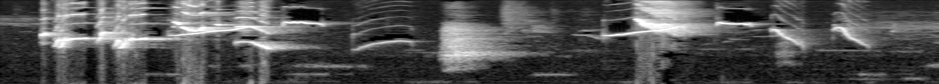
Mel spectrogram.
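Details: In morning song meant to provoke rivals, an Oriental magpie-robin gives a quick tumbling burst of chirps, then single slurred whistles, one rasping buzz and steeply falling notes.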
